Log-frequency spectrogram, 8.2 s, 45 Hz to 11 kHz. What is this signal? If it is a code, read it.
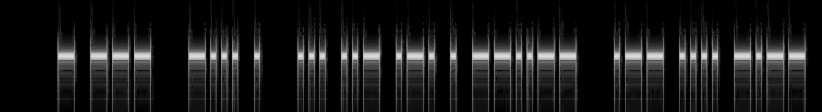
Morse code, heard as a keyed tone, about 22 wpm, 700 Hz. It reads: TO BE SURE, WHY
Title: Sentences from Top 600 Words 22wpm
